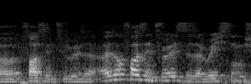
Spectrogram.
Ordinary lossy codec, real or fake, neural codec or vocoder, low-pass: none; fake; codec, 16 kHz, 8 kbps, FunCodec, trained on Chinese and English, 25 frames a second; 7.2 kHz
